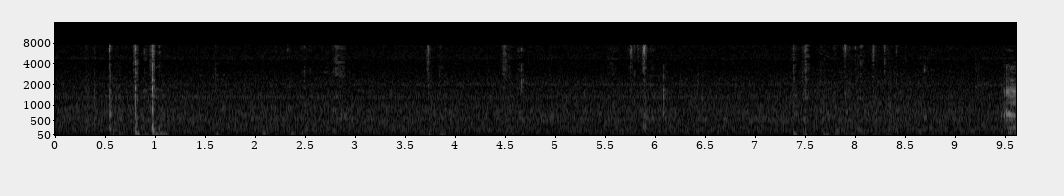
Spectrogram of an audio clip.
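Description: Keystrokes on a computer keyboard while code is written into Google Earth Engine, scattered soft clicks in uneven bursts over a low steady room hum, with a sharper clack near the end.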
